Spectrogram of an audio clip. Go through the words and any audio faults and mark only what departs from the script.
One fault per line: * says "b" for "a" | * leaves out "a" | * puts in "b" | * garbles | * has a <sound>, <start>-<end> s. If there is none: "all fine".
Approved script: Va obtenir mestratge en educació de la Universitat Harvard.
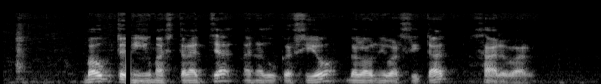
* has a dropout, 1.3-1.3 s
